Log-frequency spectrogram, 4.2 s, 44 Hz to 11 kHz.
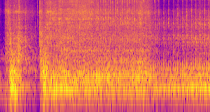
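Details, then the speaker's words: Serviced STIHL string trimmer (FS90R/FS111R) with automatic choke/fast idle, still a little cold: one short pull, catches at once, settles into a steady, raspy high fast idle. Normal start and idle. "So, but that seemed to fire right up. A little cold yet."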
